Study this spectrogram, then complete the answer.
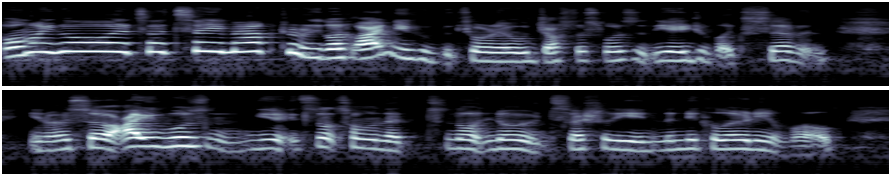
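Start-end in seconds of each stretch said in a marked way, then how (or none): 0.0-1.5 put-on very high, squealing five-year-old voice. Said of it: "the five-year-olds are gonna be like".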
